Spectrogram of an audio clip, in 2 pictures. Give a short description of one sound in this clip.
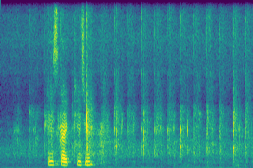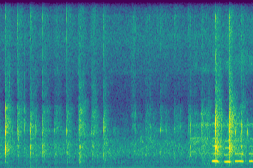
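Playing cards are shuffled, riffling and flicking quickly.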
